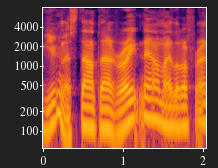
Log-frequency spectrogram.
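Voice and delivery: quiet, muttered under the breath. Retelling a warning to a child who insulted their son: retelling a quiet under-breath threat. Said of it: "said something very quietly under my breath".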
